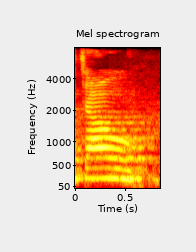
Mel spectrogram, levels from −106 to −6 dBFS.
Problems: constant background noise, continuous background conversations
